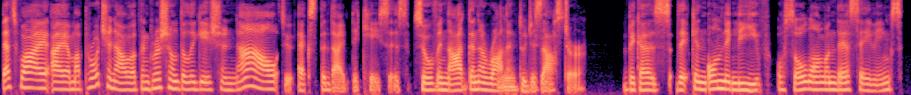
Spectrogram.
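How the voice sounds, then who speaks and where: Speaking as an interview guest, a refugee aid director from Ukraine, a middle-aged woman whose first language is Russian, replies earnestly with a Ukrainian accent, minor stumbles and non-native grammar. She talks at normal speed in a fairly low voice, captured as clean studio audio without room sound.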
